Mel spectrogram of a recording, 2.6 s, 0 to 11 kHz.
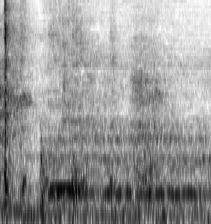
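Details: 2019 Suzuki Katana 1000 with an M4 muffler, restrictor baffle removed: after the key-on click, a quiet, steady mid-pitched hum runs about two seconds and then fades. The fuel pump is priming normally before the start.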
